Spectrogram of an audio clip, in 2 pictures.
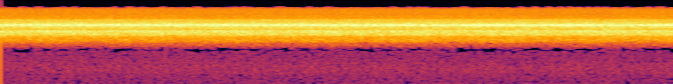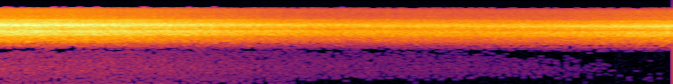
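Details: Continuous shrill buzzing of cicadas on a summer day, loud and even for about eight seconds, then easing slightly softer before building again near the end.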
